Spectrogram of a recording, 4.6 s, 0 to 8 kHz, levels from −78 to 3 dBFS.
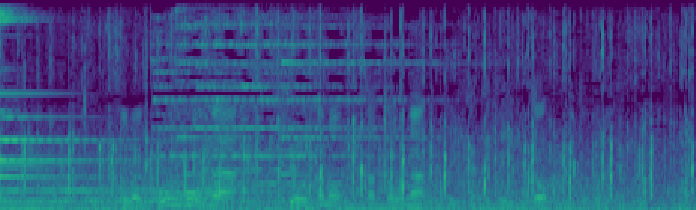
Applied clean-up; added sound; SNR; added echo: none; Bell; 4 dB; none.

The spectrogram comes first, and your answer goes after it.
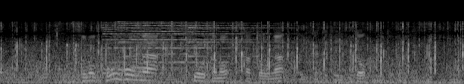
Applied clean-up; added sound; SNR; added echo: none; none; none; none.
